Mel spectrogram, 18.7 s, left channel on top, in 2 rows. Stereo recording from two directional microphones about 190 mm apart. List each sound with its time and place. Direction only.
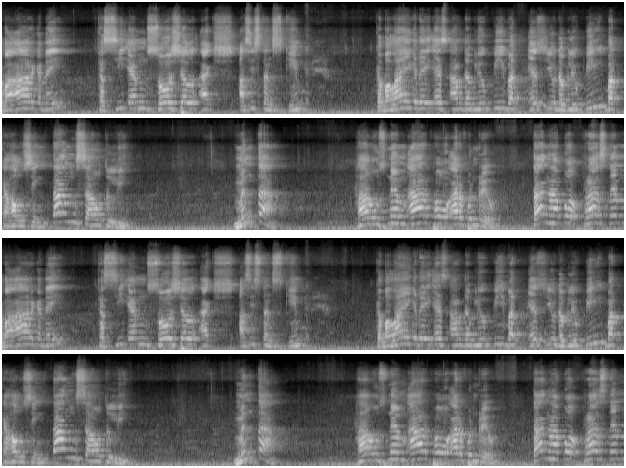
0.0 s a sound: 20° left (ahead or behind)
1.5 s a man's voice: 20° left (ahead or behind)
5.5 s a man's voice: 20° left (ahead or behind)
12.8 s a man's voice: 20° left (ahead or behind)
14.6 s a man's voice: 20° left (ahead or behind)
